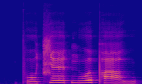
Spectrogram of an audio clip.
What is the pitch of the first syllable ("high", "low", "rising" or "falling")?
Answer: low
